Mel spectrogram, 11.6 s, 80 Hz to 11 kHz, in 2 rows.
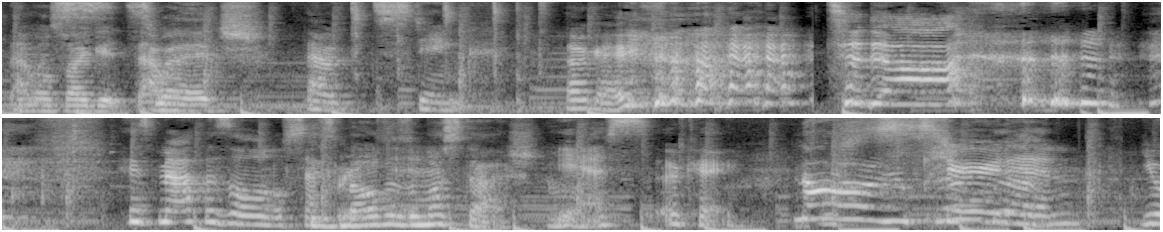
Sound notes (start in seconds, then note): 4.8 laughing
